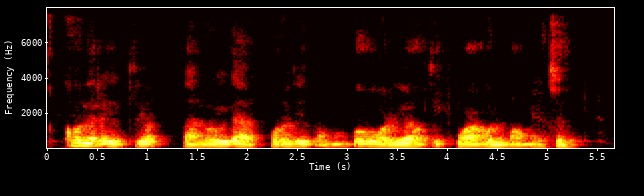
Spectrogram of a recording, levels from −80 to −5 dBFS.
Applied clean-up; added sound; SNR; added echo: neural mask model DeepFilterNet 3.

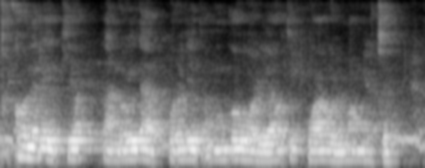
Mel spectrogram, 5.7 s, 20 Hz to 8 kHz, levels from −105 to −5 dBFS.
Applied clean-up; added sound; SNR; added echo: none; Bird; 17 dB; reverberation time 0.7 s.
